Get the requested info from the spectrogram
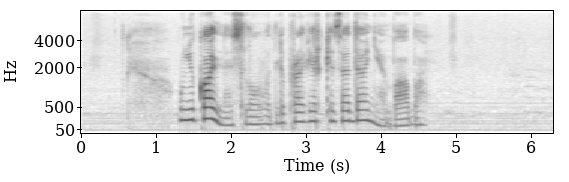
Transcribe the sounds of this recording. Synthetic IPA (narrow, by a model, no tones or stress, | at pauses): unʲikalʲnɨjɐslˠɔvɐd̪lʲɐpɾavʲɛrkʲizad̪anʲjɐ̰babɐ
